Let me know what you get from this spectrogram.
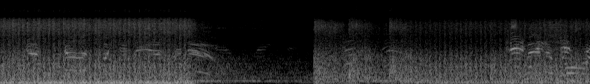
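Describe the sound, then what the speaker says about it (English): An MG42 machine gun fires in Company of Heroes, with rattling bursts amid battlefield noise that briefly drops away before the gunfire resumes. "Now that the MG42 engaged in the rifleman."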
